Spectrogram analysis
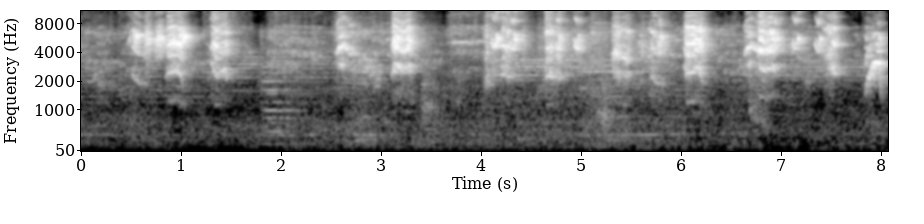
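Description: A cockatiel gives repeated harsh, high squawking calls in short bursts, indoors.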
